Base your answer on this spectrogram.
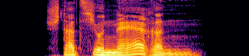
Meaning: inflection of stationär: 1. strong genitive masculine/neuter singular 2. weak/mixed genitive/dative all-gender singular 3. strong/weak/mixed accusative masculine singular 4. strong dative plural
- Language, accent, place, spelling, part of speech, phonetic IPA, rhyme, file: German, Germany, Berlin, stationären, adjective, [ʃtat͡si̯oˈnɛːʁən], -ɛːʁən, De-stationären.ogg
